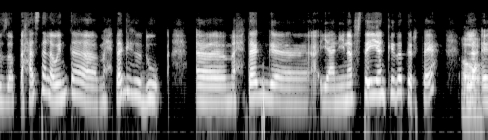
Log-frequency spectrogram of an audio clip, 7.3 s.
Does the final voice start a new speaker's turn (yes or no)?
no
